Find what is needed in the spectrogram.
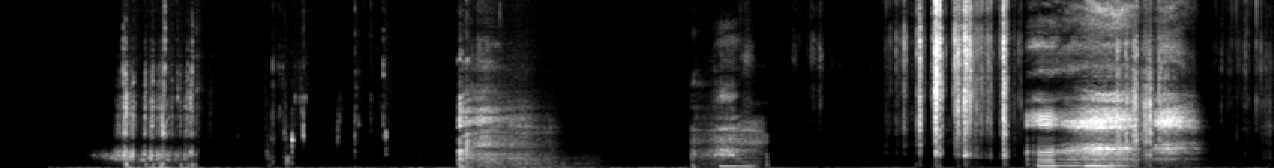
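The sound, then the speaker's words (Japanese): Crunchy rice crackers being chewed: several irregular bursts of crisp crunching separated by brief pauses, fairly quiet and close, with no talk. “今度はお茶菓子まで、 うん、おせんべい美味しいよ。”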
